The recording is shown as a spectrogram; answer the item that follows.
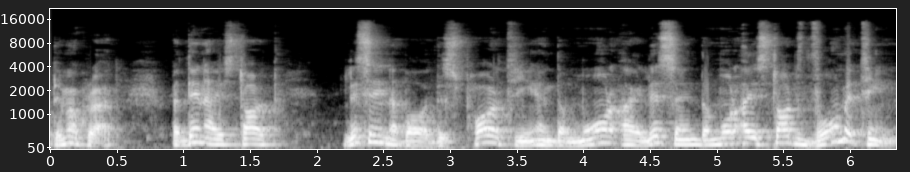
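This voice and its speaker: At a moderate pace, a man with an Arabic accent speaks at a fairly high pitch with lively intonation, very even loudness, a dark, mellow tone, and a somewhat breathy quality. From Middle East. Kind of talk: online talk show rant. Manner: animated.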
